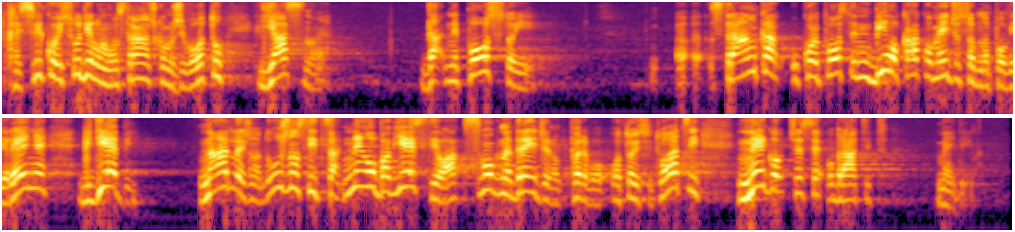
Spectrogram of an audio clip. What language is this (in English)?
Croatian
